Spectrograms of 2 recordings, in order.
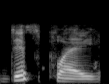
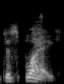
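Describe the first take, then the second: First: The stress falls on the Texan syllable. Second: The stress falls on the standard syllable. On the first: The speaker calls it wrong. "Texans say the word display" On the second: The speaker calls it right. "as opposed to display"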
